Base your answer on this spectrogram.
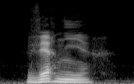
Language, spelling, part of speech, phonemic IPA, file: French, vernir, verb, /vɛʁ.niʁ/, Fr-vernir.ogg
- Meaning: to varnish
